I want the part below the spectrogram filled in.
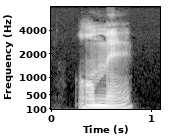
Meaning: May (month)
- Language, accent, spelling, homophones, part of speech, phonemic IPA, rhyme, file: French, France, mai, maie / maies / mais / met, noun, /mɛ/, -ɛ, Fr-mai.ogg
